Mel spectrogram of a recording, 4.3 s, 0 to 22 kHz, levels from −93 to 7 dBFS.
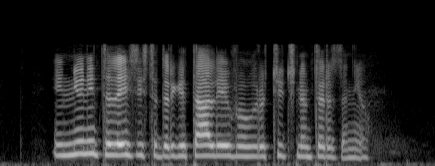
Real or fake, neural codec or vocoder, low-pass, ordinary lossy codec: real; none; 7.2 kHz; none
